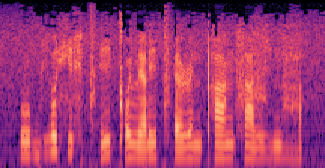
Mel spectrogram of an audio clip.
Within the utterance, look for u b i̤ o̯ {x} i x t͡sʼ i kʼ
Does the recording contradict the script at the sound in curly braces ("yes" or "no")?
yes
